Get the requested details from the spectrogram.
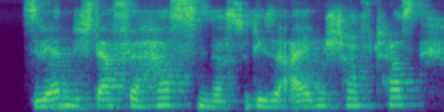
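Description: Her intonation is fairly even, and the woman's voice comes across somewhat breathy. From Cologne area, western Germany. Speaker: relationship coach. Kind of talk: personal testimony in interview.

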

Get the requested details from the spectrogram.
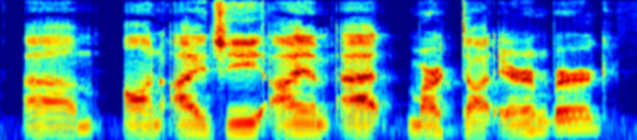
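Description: On a very clean recording with a silent background, a man with an unremarkable speaking voice talks at medium pitch with ordinary pitch variation. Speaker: podcast host. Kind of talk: casual interview chat.

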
